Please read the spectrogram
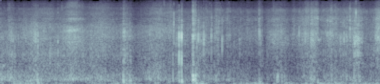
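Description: Irregular crunching and crackling of ice and snow being handled, with a few sharper knocks in the middle.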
